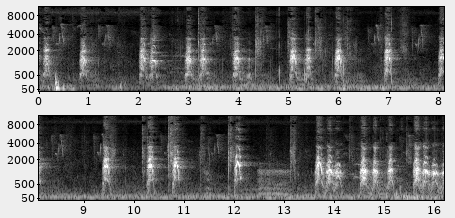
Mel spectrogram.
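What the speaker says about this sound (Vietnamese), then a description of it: "anh chị nghe chó nó sủa không?" Dog barking outside near a rural garden plot in Tiền Giang, Vietnam, a string of sharp, evenly spaced barks at moderate distance, quickening into a denser volley toward the end over a faint low hum.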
